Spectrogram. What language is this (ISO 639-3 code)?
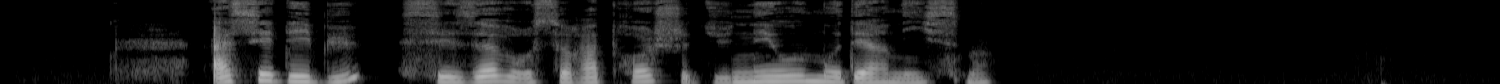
fra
